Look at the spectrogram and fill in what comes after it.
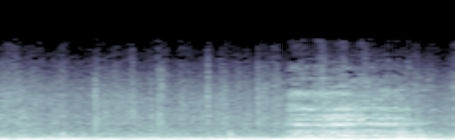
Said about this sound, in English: Oh, man, I hope I don't hydroplane. God, it's raining out.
